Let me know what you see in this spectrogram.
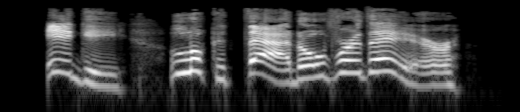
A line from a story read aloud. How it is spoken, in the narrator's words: Cloudy yelled out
